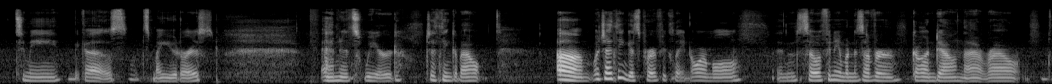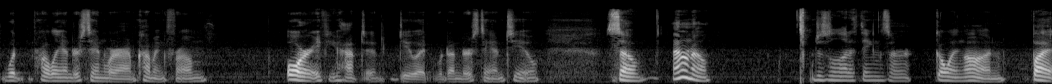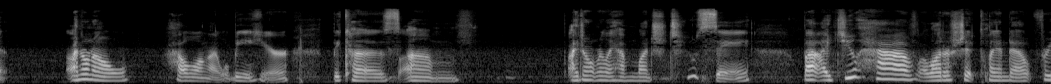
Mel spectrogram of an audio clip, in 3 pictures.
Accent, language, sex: American, English, female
